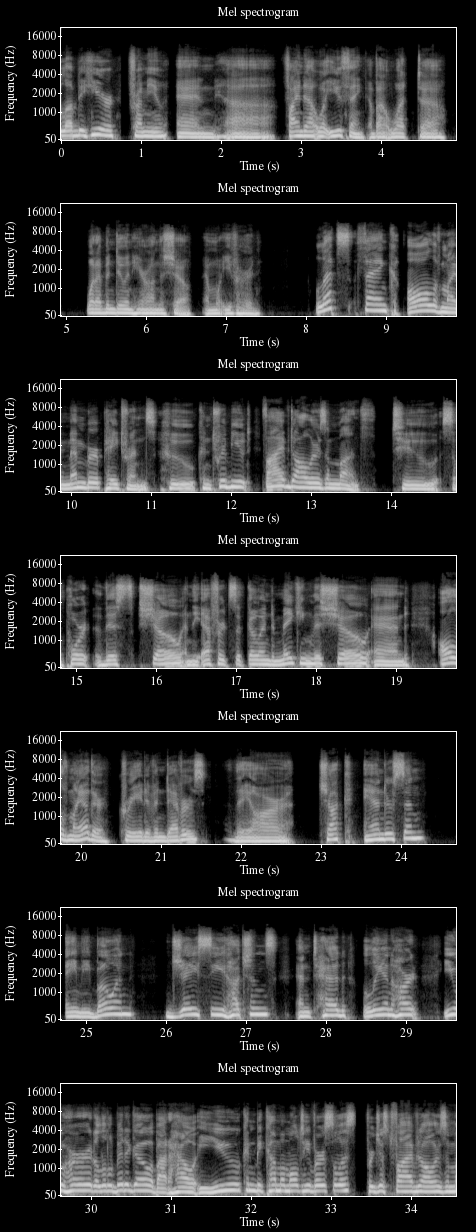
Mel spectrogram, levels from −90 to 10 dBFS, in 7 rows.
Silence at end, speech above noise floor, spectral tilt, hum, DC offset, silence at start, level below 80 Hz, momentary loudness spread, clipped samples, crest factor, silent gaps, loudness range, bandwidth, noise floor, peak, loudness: 0 s; 59 dB; -6 dB/octave; none; under 0.1%; 0 s; -34 dBFS; 5 LU; under 0.1%; 10 dB; none; 2 LU; 10 kHz; -70 dBFS; -2 dBFS; -13 LUFS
